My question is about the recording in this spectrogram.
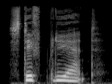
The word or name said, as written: stiftblyant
